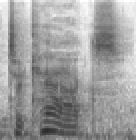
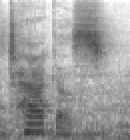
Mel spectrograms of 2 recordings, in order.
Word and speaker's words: Takas: I pronounced it Takax, but I just remembered you corrected me the last time, and the correct pronunciation is Takas.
